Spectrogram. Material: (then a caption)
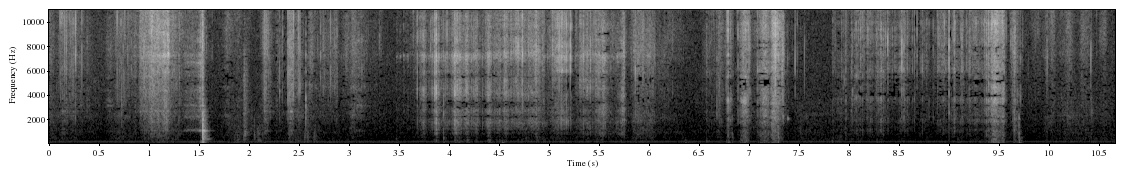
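Softwood. A gloved hand holds a solid pale softwood board while a small gouge carves grooves along the grain, scraping and cutting shavings. Bright, rasping, tearing bursts come in uneven runs with quiet gaps between them, and a sharp snap stands out near the start. A faint steady low hum runs underneath throughout.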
